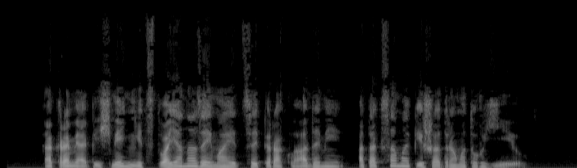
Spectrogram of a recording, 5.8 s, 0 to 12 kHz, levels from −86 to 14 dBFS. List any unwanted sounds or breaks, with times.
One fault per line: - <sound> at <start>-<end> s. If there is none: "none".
none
